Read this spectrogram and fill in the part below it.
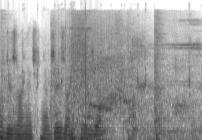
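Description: A blade slashes and strikes a foe.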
